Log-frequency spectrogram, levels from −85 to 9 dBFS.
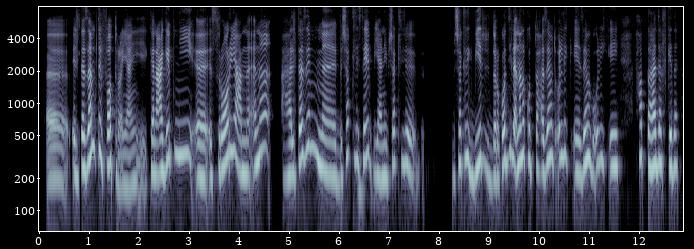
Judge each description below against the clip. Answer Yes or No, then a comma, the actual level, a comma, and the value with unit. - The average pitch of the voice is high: Yes, very high, 260 Hz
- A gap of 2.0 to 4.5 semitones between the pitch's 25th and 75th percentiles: No, wide, 5.5 semitones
